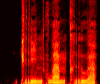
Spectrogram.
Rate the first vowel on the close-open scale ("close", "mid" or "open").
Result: close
